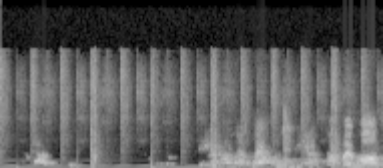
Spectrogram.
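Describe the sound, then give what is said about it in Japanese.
Several children's high-pitched voices chatter and overlap as a group of children suddenly arrives, swelling in after a few sharp knocks, over a steady low hum. “待ってなんかすごい一気に子供たちが来た。”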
